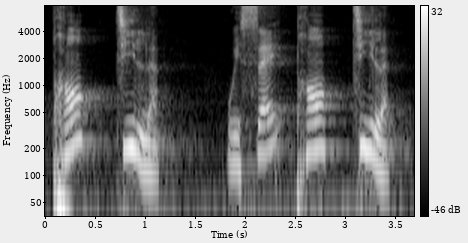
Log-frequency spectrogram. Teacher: the pronunciation of the letter D is like a T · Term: liaison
